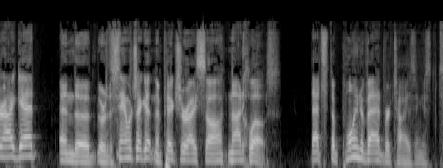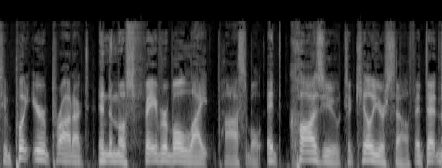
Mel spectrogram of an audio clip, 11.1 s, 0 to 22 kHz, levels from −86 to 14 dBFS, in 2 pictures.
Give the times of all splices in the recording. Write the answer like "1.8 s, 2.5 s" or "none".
3.0 s, 3.7 s, 5.4 s, 6.7 s, 9.0 s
